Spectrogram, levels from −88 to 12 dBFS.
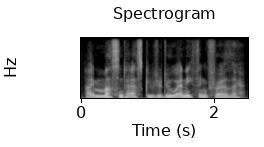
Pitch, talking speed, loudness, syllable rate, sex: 120 Hz, 190 wpm, -17 LUFS, 4.6 syllables/s, male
